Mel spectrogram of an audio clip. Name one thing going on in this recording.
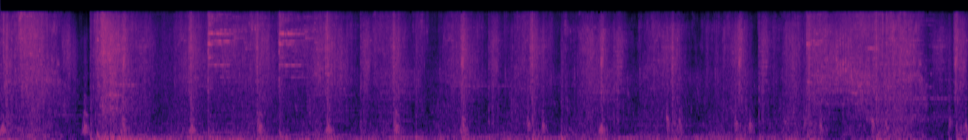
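Sword strikes and magic hits thump repeatedly.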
